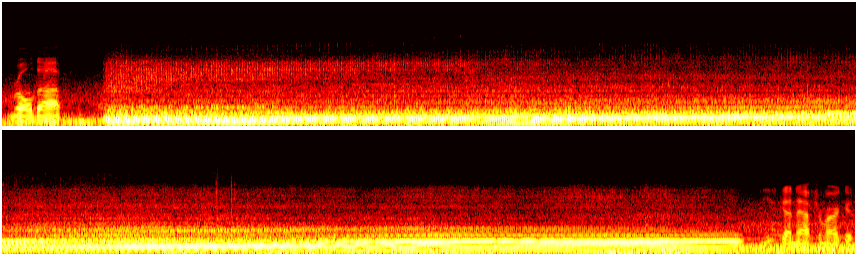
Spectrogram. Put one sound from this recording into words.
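A sports car engine roars loudly and climbs in pitch as the car accelerates away.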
